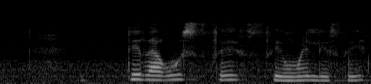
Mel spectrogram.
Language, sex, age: Northern Sotho, female, 23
